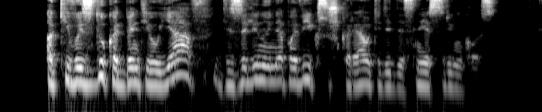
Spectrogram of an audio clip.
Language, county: Lithuanian, Kaunas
